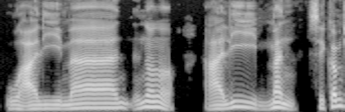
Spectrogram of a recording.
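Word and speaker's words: عَلِيمًا: Exemple, dans le mot aliman, je prononce bien ce tanwin-là, aliman, et vous remarquerez que quand je parle, je ne récite pas le alif en plus. Je dis aliman, et je ne dis pas alima ou aliman.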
